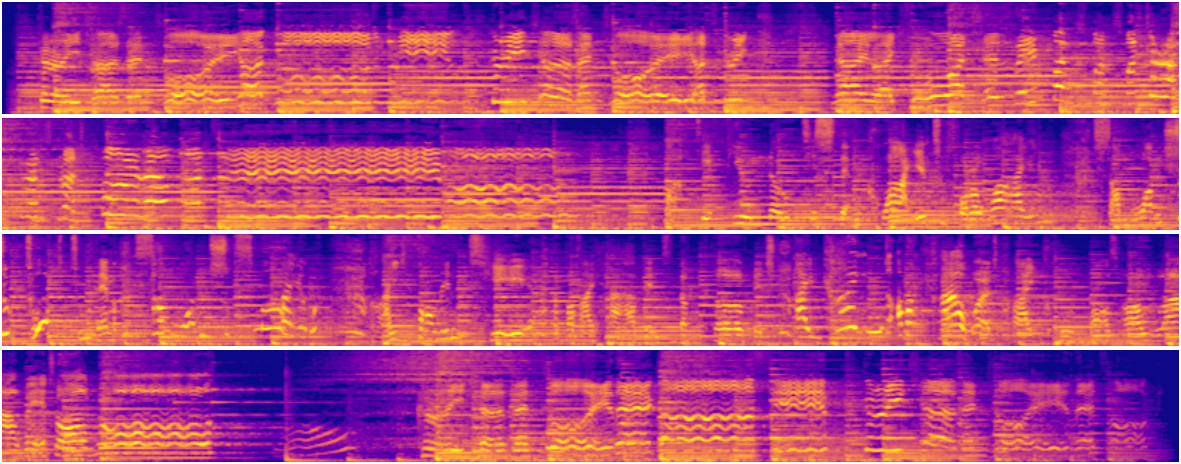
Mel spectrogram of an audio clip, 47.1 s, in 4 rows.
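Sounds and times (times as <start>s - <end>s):
waltz music: 0.0s - 47.0s.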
